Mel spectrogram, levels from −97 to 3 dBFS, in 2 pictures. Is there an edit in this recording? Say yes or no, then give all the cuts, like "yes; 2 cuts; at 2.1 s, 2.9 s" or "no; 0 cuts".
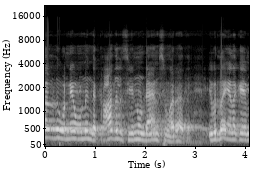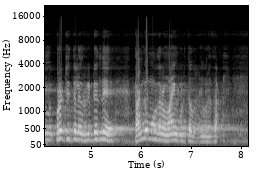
yes; 1 cut; at 3.1 s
